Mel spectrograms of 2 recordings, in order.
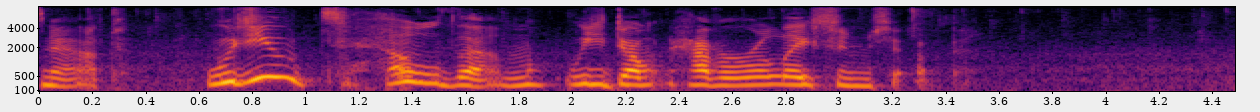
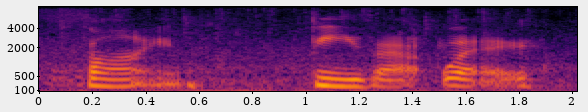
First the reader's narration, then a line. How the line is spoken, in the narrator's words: I mumbled bitterly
